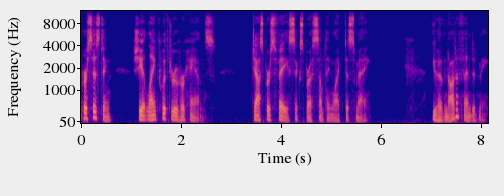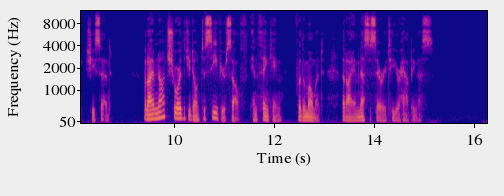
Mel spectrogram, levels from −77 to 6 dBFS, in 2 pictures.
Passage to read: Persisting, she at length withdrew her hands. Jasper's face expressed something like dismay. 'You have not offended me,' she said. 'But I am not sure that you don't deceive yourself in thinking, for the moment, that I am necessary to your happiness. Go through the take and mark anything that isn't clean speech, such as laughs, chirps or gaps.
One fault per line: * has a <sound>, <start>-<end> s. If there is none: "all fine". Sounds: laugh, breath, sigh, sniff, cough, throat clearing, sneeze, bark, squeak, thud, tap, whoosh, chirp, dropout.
all fine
